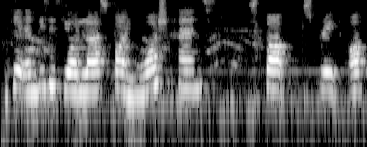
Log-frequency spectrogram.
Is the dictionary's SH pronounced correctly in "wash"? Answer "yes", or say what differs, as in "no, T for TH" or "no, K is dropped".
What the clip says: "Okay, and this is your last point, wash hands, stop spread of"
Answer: yes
